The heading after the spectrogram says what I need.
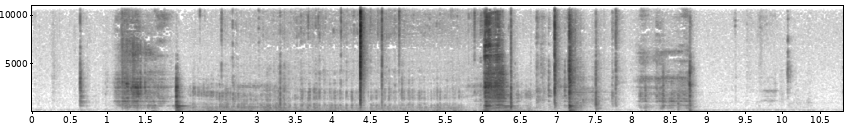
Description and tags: Opening Wood Stove 01
I just opened the door to a wood stove that had a fire burning in it.
crackling, burn, flames, fireplace, heat, spark, fire, flame, smoke, crackle, logs, combustion, burning, stove, sparks, open, hot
